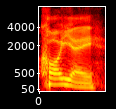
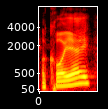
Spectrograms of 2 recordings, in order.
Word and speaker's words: Okoye: I don't know how to pronounce the character that you are, but Okoye. Okoye.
